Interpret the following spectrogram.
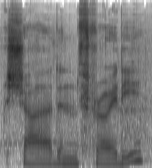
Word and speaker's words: Schadenfreude: Just FYI, at the end of the German words is actually pronounced, so it would be Schadenfreude.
